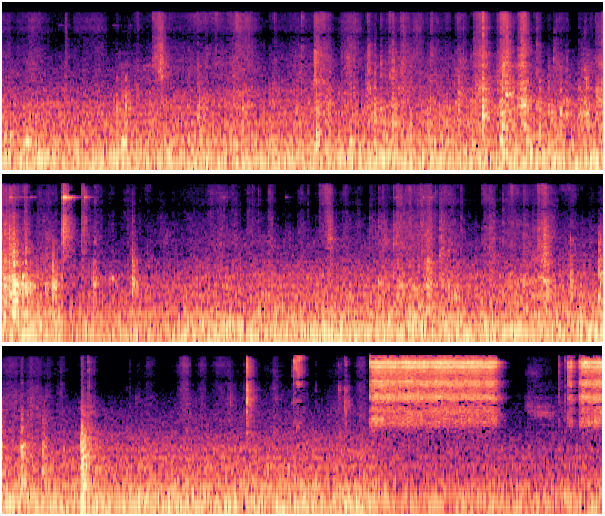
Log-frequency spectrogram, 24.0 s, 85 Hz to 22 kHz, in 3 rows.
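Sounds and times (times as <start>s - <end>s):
fishing reel clicker ratcheting: 23.5s - 24.0s.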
